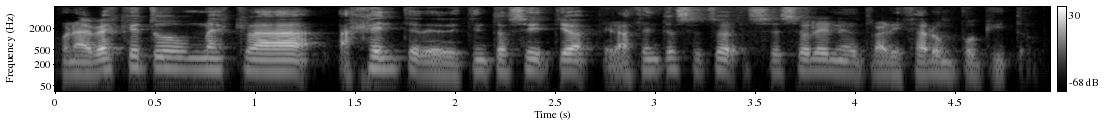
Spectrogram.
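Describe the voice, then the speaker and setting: Fast, creaky-voiced Andalusian man explaining. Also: medium pitch, fairly even intonation. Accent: Andalusian Spanish. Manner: didactic, halting with repeated words. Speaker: linguist guest. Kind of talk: explanatory interview talk.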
